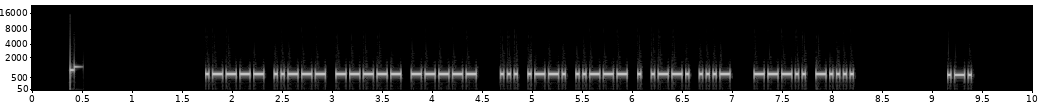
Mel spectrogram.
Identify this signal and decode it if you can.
Morse code, heard as a keyed tone, about 36 wpm, 700 Hz. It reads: 1200 SP2EPV 86 R
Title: Worked All Europe DX Contest - QTC Exchange - 35wpm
